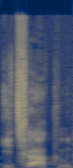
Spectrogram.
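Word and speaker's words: יצחק: 거라고 이름 뭐라 한다고요 히브리어 이츠하크 이츠 이츠 아크가 영어로 하면 스마일에 스마일 웃음 우리 한국어 발음으로는 이치 아크를 이삭으로 발음하는데 이게 지금 히브리어로 하면 우리가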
